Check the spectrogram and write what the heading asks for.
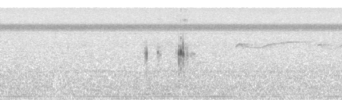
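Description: Steady high-pitched insect chorus in summer woods, with a few short chirps about two seconds in.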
